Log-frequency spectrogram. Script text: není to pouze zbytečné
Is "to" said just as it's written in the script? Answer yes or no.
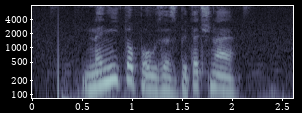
yes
